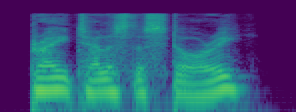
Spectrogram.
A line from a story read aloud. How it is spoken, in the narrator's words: says Watt, in a half-whisper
